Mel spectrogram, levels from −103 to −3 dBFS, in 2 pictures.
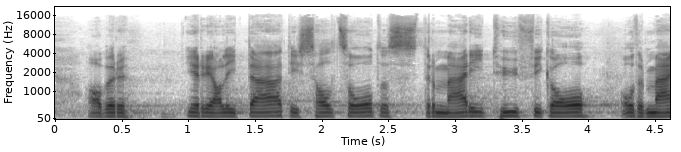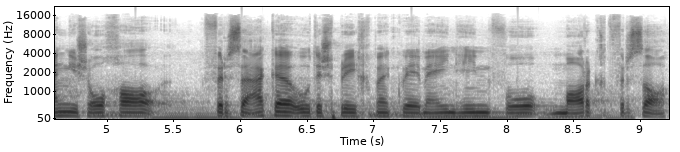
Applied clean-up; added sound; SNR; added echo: none; Piano; 17 dB; none.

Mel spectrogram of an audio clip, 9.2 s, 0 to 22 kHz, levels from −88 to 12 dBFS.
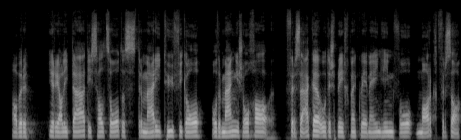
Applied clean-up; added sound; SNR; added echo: neural mask model DeepFilterNet 3.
